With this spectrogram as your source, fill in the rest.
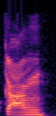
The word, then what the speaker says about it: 天: 即个字就是读作工，工就是上高音。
